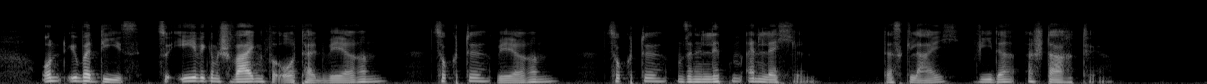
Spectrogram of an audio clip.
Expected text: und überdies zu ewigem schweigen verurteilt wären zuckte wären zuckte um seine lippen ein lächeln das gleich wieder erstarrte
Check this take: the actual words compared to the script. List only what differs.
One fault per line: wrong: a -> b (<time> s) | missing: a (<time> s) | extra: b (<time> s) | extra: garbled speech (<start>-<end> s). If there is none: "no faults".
no faults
